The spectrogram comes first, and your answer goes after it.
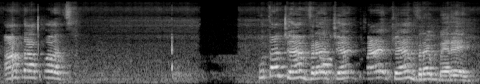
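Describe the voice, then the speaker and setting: A woman's voice: high voice, moderate pace, echoey room, noisy background. A woman hosting a live stream, chatting casually and teasingly with viewers, repeating herself often. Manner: repetitive, teasing, talks straight to commenters.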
